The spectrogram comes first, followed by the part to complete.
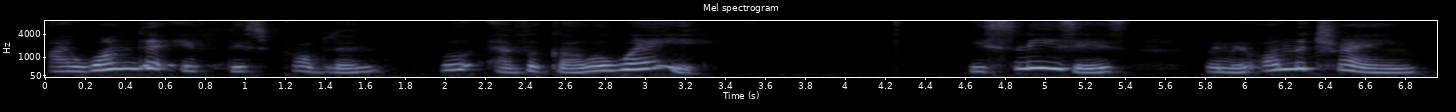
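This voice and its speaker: Female storybook reader for young children: theatrical, expressive, unhurried, with a breathy, husky voice. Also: medium pitch, highs cut off. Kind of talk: expressive children's read-aloud.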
